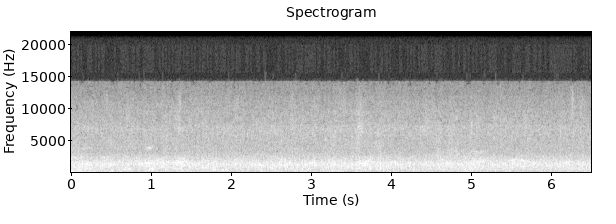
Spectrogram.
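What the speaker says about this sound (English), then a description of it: "it's a typical wet season night, this one, and the rain coming down" Steady rain falls on a football ground on a wet-season night during a Nightcliff versus Wanderers NTFL Men's Premier League match, a dense even hiss that holds throughout with no breaks.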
